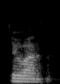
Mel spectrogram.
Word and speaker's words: Luanne: Okay, right, we're moving on to the next one, which is Luanne. Is that how you say it? Is it? Yep, Luanne.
